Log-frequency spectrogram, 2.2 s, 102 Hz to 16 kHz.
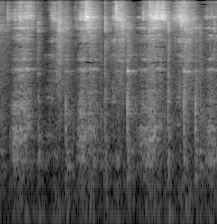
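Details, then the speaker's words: Rear wheel bearing from a 2008 Nissan Armada 4x4, spun by hand: a dry, rough rasping grind swelling and fading with each turn. The bearing is worn and must be replaced. "so se oye como como si raspara Ok oiga Eso quiere decir que El balero ya está descompuesto y hay que reemplazarlo"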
